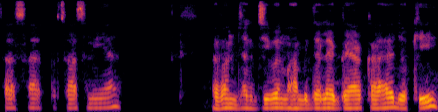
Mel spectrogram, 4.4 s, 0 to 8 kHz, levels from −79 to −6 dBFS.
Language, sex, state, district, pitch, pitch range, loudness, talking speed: Hindi, male, Bihar, Gaya, 115 Hz, 115-120 Hz, -27 LUFS, 125 wpm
